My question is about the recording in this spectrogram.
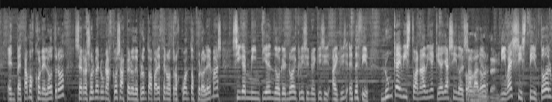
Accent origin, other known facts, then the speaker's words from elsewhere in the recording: Jaén, Andalusia, Spain; Yo soy de Jaén, por eso no nos conocimos en persona antes.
